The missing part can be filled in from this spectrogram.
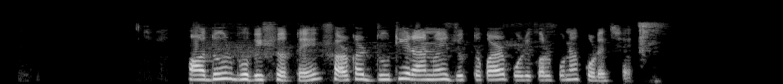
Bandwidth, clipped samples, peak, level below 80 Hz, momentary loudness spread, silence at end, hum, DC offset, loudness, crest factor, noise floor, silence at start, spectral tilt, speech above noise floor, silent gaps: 7.6 kHz; under 0.1%; -2 dBFS; -62 dBFS; 9 LU; 1.25 s; none; under 0.1%; -16 LUFS; 16 dB; -84 dBFS; 1.9 s; -5 dB/octave; 68 dB; none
